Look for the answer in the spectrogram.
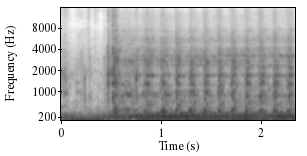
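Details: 2007 Nissan Frontier intermittent crank-no-start, day 2, cranked after reconnecting two cut wires: steady starter at about five even pulses a second, engine never fires; fuel system relay and fuse checks next.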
